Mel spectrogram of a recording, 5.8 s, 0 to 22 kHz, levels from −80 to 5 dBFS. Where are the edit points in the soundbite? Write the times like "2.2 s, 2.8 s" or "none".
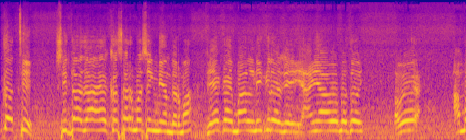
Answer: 2.5 s

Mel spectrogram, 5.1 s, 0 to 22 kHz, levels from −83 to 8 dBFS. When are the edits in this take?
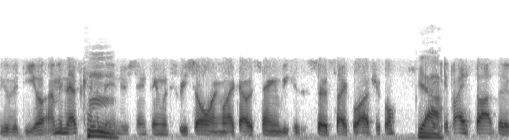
none

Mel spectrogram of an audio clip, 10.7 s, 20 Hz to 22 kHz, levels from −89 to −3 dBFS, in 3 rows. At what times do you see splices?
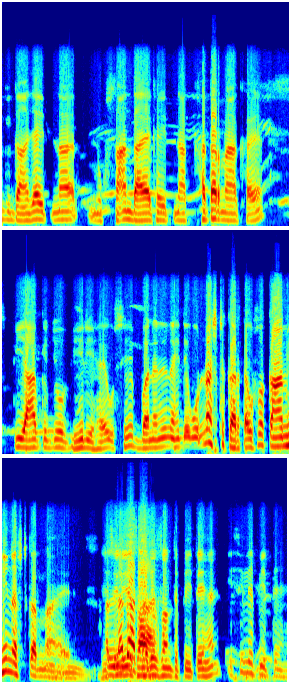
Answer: none

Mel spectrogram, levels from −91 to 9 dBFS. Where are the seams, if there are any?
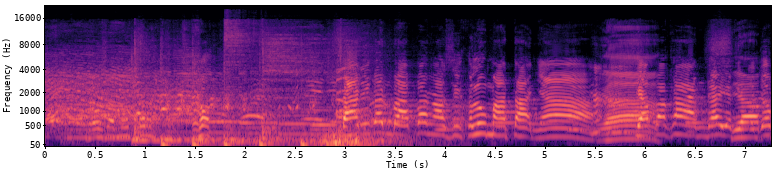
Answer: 2.9 s

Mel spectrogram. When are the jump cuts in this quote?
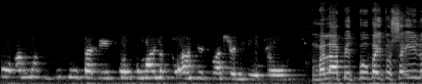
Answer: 3.0 s

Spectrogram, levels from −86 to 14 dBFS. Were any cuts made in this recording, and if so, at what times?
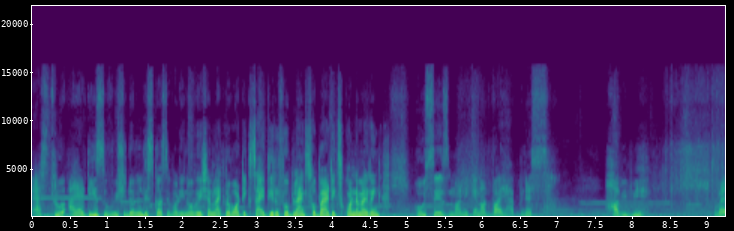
4.8 s

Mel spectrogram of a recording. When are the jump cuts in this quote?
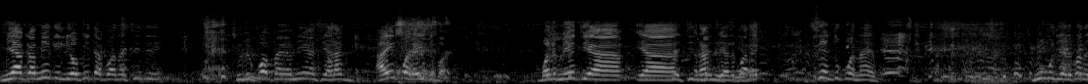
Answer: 7.6 s

